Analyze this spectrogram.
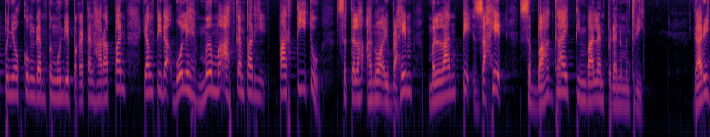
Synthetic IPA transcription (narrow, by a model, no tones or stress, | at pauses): pəɲokʊŋdanpəŋũndipakat̪anɦaɾapanjaŋt̪idaʔ̚bolɛhmə̃mãʔafkanpart̪iːt̪u | sət̪əlahʔanw̃aibɾaɦɪmːə̃lant̪ɪʔzahɪt̪̚ | səbaɡajt̪imbalanpərdanãmə̃nt̪ɾḭ | daɾi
